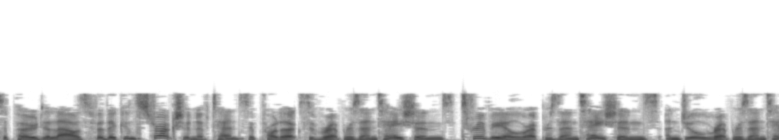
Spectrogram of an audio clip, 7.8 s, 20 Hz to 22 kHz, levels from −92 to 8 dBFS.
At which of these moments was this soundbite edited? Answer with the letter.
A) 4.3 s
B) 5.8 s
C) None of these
A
